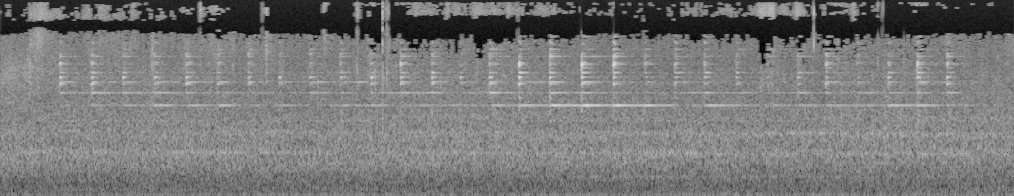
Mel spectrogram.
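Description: An approaching diesel-hauled train rumbling. Over it a railway bell rings steadily at about two to three strokes a second, then stops near the end.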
